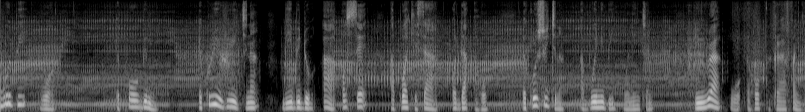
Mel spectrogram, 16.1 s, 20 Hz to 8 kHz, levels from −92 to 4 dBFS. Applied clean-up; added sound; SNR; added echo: none; Mechanisms; 13 dB; none.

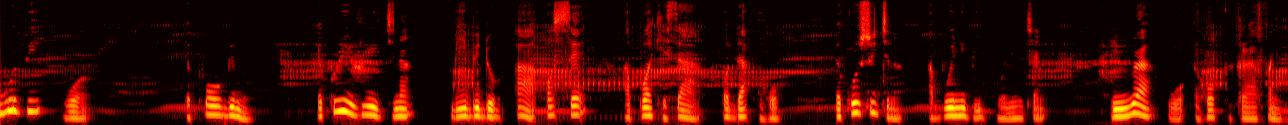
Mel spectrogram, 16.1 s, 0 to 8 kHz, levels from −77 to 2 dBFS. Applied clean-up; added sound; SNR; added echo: classical method log-MMSE.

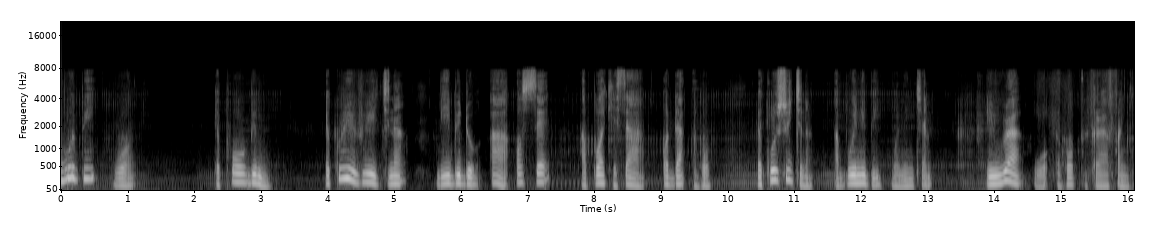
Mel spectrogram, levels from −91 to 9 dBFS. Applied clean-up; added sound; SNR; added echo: neural separator model SepFormer DNS4.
